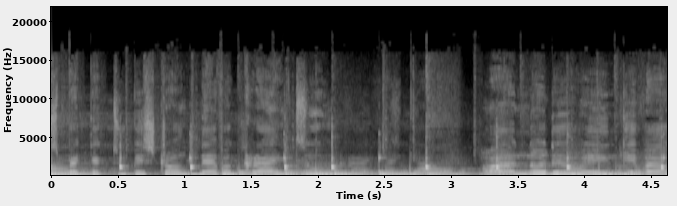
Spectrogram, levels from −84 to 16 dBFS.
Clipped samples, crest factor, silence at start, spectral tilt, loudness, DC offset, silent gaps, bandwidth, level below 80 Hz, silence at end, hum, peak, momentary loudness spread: under 0.1%; 14 dB; 0 s; -6 dB/octave; -15 LUFS; under 0.1%; none; 16.5 kHz; -20 dBFS; 0 s; none; 0 dBFS; 4 LU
